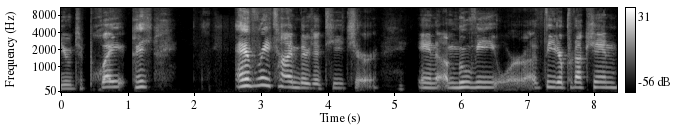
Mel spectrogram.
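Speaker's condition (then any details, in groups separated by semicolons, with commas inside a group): Cerebral palsy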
